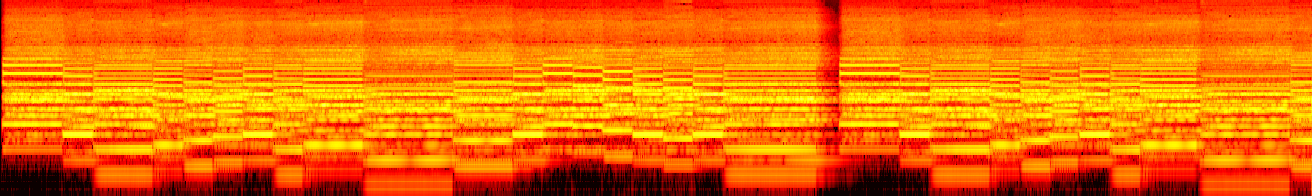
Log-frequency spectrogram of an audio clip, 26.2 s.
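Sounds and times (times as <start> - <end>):
bass choir part practice: 0.4 - 26.2.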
